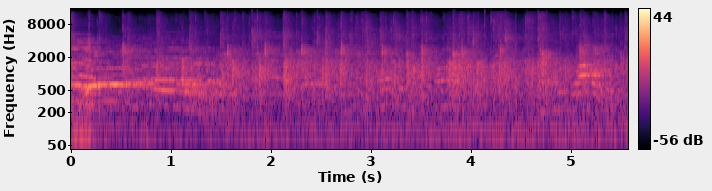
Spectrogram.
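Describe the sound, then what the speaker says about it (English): Scattered, modest applause from a small audience at an art gallery opening with an improvised music ensemble, the claps fairly close and uneven, with voices talking over them. "applaud, a hand for the artist"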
